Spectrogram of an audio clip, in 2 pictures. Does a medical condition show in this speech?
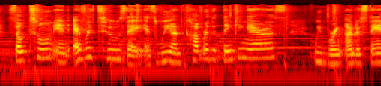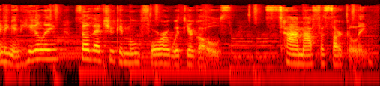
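No.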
